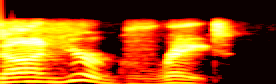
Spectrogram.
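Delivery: heavily ironic, sweetened, sarcastic, high-pitched. Complimenting Don during a board game: sarcastic. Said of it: "And sarcastically from Will".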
